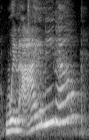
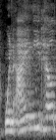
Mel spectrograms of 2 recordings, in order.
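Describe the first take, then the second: First: "need" drawn out high and slow, rising at the end; slow, high, aching "When I need help"; pleading lament on "need"; high plaintive rise. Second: Said in the usual way. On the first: Retold or imitated. Repeated, first take rising high.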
